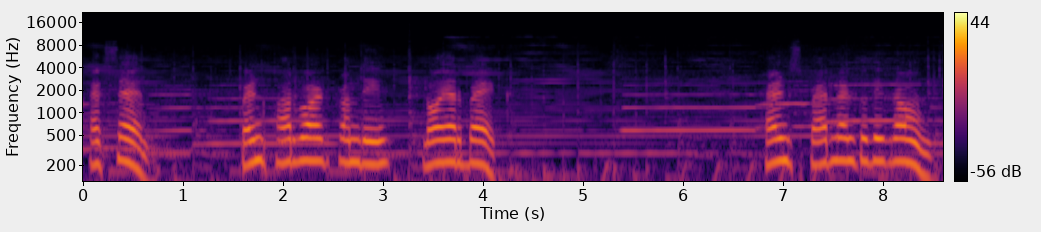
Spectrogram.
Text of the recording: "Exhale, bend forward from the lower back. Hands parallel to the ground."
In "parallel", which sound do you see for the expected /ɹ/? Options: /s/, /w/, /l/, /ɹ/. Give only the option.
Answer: /ɹ/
